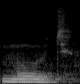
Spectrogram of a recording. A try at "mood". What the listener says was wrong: You're saying a T instead of a D. That's another thing you're doing. Which basically, your problem is not the vowels. Your problem is the consonants.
